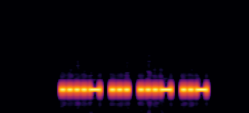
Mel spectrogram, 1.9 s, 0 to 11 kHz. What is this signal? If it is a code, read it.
Morse code, heard as a keyed tone, about 44 wpm, 700 Hz. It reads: 4SVU
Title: Four Challenging Letter-Number Combinations 45wpm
